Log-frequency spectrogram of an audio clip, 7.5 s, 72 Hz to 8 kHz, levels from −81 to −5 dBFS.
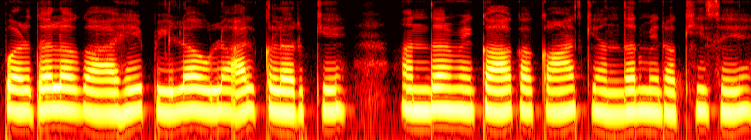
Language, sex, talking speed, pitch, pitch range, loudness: Chhattisgarhi, female, 130 wpm, 195 Hz, 190-205 Hz, -13 LUFS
